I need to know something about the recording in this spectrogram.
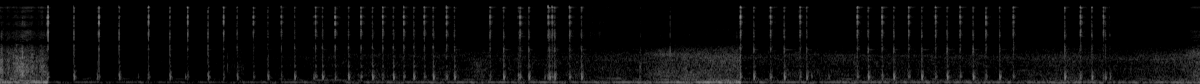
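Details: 2002 Yamaha Raptor 660R with brand-new starter, starter relay and battery (small 6-volt fitted): sharp dry clicks in bursts of three or four a second, engine never turns over; starter clicks, no crank.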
